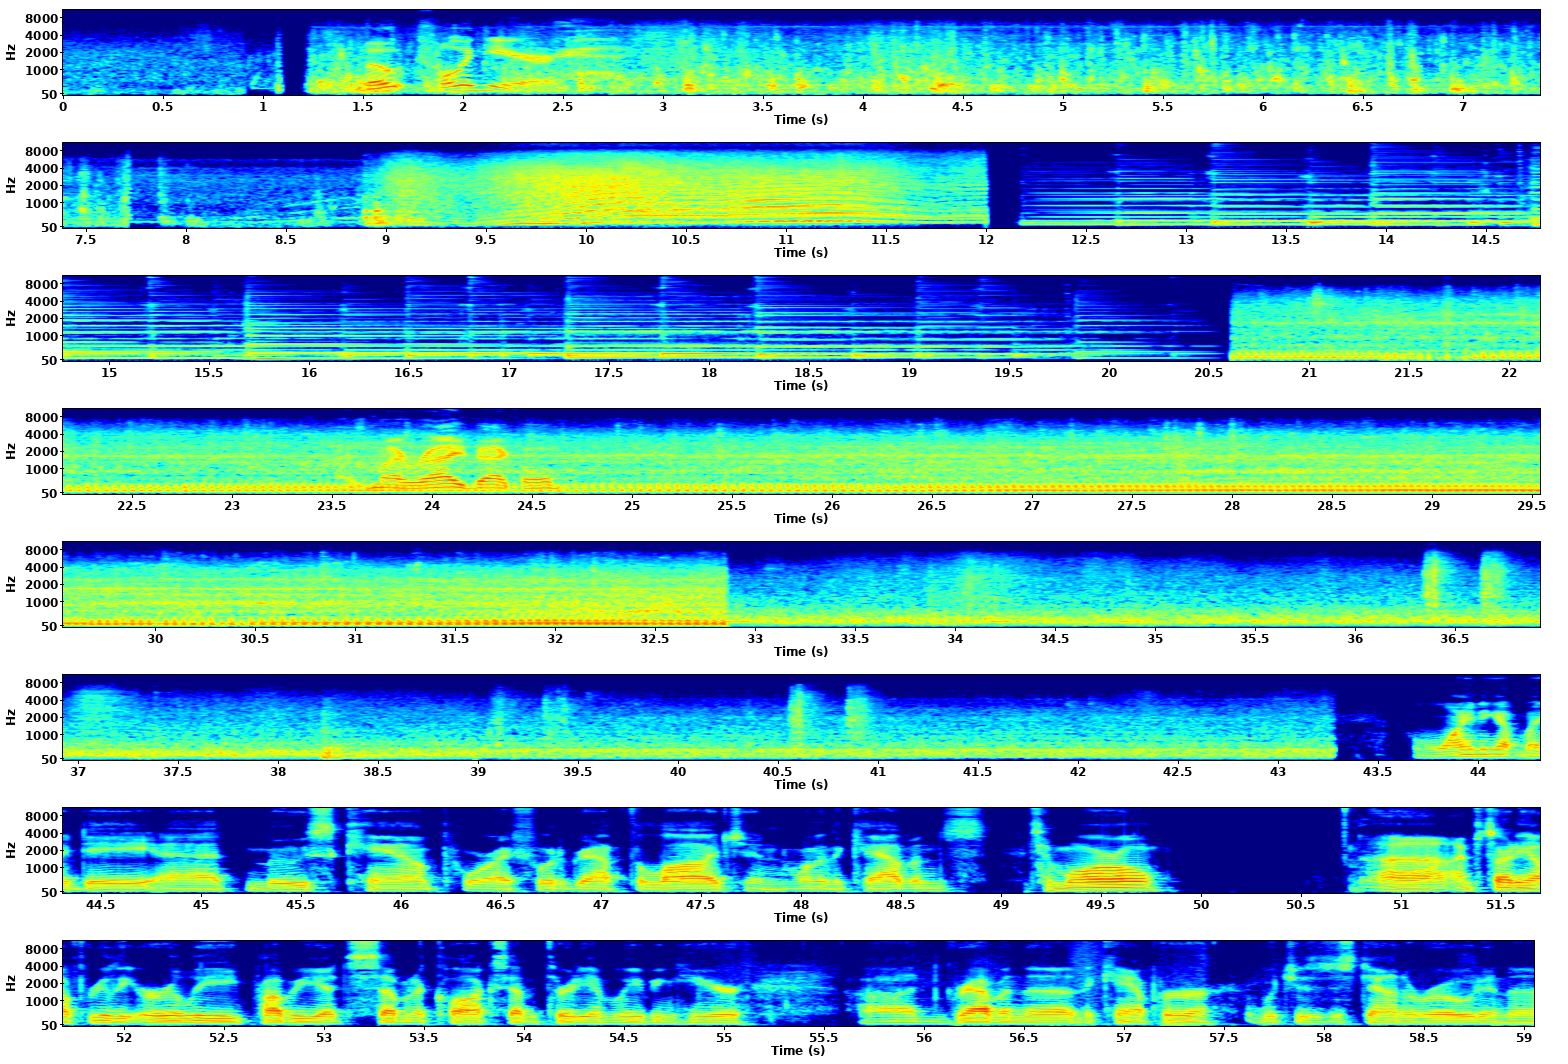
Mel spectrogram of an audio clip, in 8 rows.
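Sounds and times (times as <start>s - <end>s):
drone propeller whine: 20.6s - 32.9s
utility vehicle engine running: 20.6s - 32.9s.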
